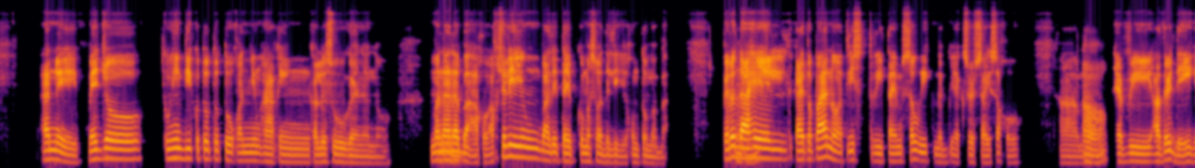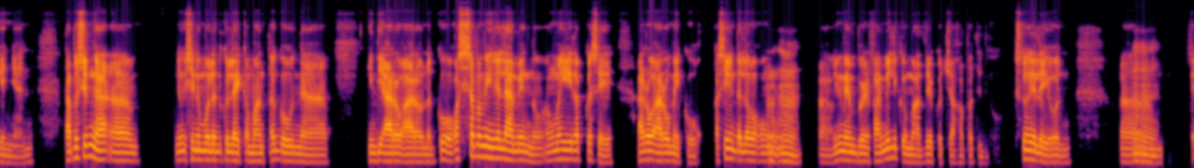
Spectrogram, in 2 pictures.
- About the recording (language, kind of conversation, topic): Filipino, unstructured, Ano ang masasabi mo sa mga taong nagdidiyeta pero hindi tumitigil sa pagkain ng mga pagkaing walang gaanong sustansiya?
- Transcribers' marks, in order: in English: "Actually"; in English: "body type"; in English: "at least 3 times a week"; in English: "every other day"; in English: "like a month ago"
